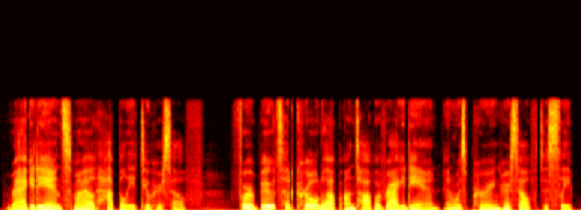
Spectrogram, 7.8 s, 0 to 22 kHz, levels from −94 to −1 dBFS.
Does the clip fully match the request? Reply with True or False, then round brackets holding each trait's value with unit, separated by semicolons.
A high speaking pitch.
True (210 Hz)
